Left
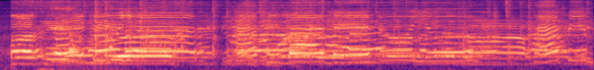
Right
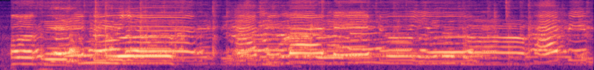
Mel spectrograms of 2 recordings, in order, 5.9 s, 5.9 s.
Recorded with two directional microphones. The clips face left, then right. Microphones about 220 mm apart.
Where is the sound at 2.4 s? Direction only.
Centre (ahead or behind).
